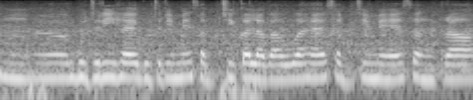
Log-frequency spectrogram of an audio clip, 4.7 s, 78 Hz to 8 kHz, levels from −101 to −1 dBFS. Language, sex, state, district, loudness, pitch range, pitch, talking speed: Hindi, female, Maharashtra, Gondia, -16 LUFS, 205-220 Hz, 215 Hz, 205 wpm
